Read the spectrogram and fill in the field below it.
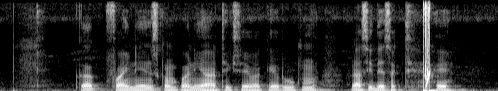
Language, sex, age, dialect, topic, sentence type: Chhattisgarhi, male, 18-24, Western/Budati/Khatahi, banking, question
